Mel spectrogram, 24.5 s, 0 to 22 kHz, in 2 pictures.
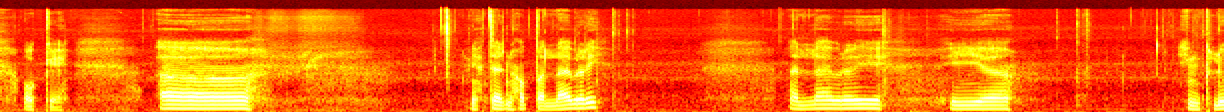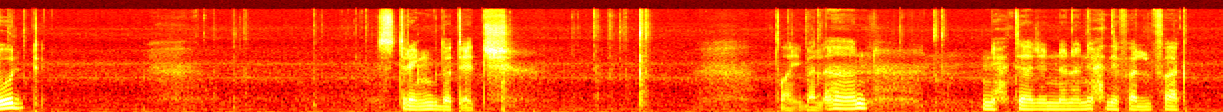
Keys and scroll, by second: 4.6 Escape, 6.1 typing, 8.8 typing, 10.7-12.6 typing, 14.5-18.7 typing, 20.2 ctrl+l, 20.9-21.6 typing, 22.7-24.4 typing.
